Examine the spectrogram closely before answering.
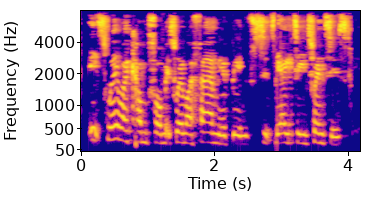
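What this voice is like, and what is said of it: East London accent. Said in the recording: “you could probably tell from my accent already why I would write about East London”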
